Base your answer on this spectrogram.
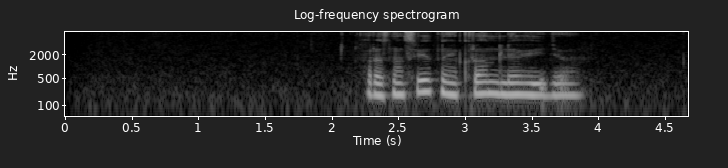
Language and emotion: Russian, neutral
